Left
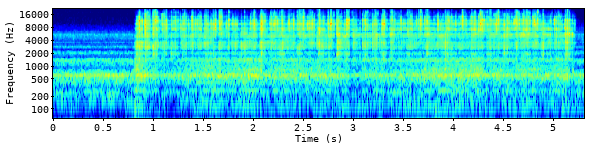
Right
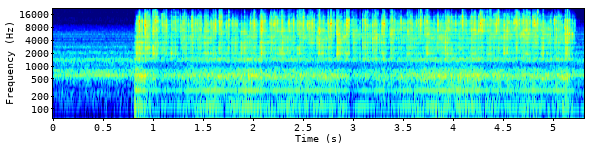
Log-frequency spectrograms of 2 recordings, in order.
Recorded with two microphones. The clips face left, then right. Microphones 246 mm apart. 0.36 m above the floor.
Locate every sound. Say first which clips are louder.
0.8 s a rattle: right 1 dB; 20° right (ahead or behind), 0.6 m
